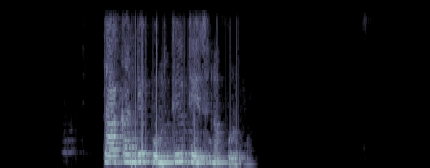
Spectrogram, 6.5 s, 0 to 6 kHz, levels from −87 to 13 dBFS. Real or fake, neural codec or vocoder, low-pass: real; none; 5.4 kHz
